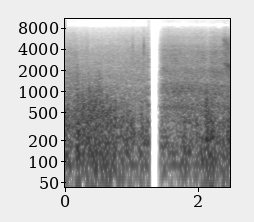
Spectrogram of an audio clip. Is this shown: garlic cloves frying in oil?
no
